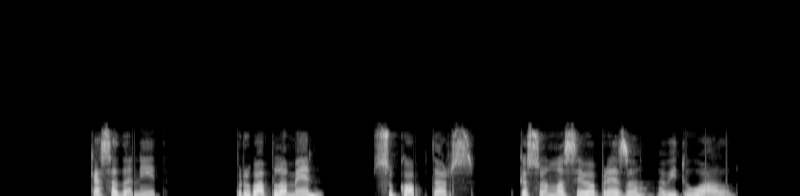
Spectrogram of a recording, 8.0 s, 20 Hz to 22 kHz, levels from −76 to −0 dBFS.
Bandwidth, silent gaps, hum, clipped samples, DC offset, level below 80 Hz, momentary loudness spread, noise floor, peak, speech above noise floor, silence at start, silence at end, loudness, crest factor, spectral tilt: 8.2 kHz; 1.69-2.35 s, 3.24-3.73 s, 4.76-5.19 s; none; under 0.1%; under 0.1%; -62 dBFS; 10 LU; under -90 dBFS; -2 dBFS; over 71 dB; 0.9 s; 0.65 s; -20 LUFS; 20 dB; -4 dB/octave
